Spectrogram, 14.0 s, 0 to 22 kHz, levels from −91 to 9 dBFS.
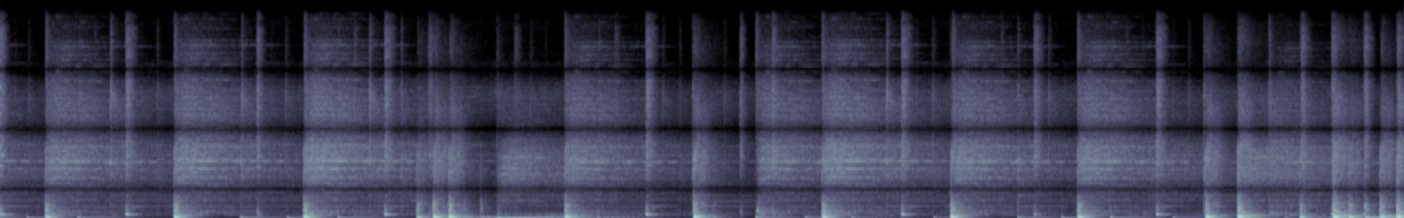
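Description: A piece of music with channel delay (comb filtering) from start to finish. One channel arrives late by a fraction of a millisecond, roughly 0.15 ms, which fits a lag of a handful of samples. When the channels are summed to mono, content common to both cancels at evenly spaced frequencies. The first notch falls near 3 kHz, with further notches higher up. The top end sounds hollow and phasey.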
